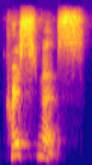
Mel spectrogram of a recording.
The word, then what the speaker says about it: Christmas: There's also some letters or some words like the word Christmas, which we all know, CH sounds like the hard C. It's like the H isn't even there. Christmas.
